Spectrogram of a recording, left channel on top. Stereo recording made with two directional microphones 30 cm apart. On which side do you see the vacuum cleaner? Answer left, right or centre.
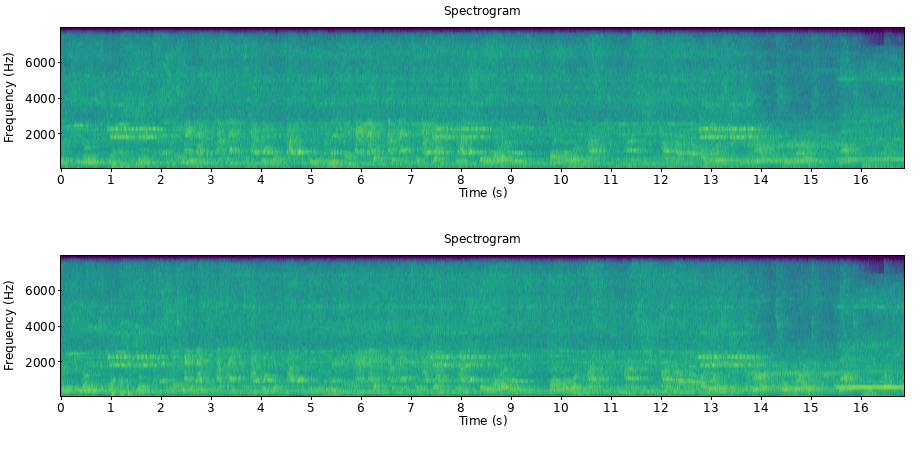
right.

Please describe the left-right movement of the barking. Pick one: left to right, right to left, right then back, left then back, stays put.
left then back.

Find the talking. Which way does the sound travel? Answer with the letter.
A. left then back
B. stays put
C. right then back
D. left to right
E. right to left
A.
